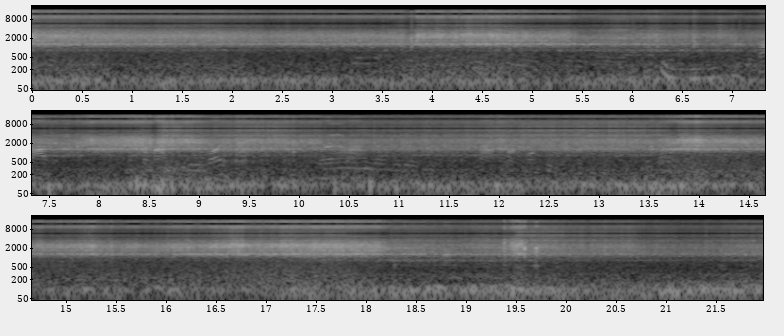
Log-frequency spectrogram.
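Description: Wind rushes steadily past outdoors, buffeting in gusts.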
